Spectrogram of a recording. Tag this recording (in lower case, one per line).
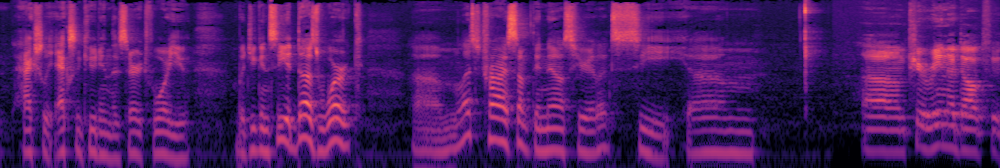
speech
